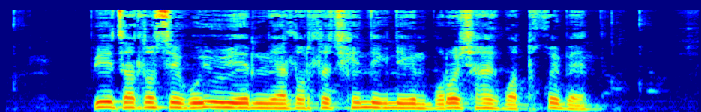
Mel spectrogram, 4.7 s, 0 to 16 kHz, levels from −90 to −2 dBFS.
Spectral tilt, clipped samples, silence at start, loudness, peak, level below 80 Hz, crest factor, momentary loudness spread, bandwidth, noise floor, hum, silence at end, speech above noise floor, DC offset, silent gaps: -4.5 dB/octave; under 0.1%; 0.65 s; -21 LUFS; 0 dBFS; -60 dBFS; 22 dB; 13 LU; 12 kHz; -69 dBFS; none; 0.75 s; 47 dB; under 0.1%; none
